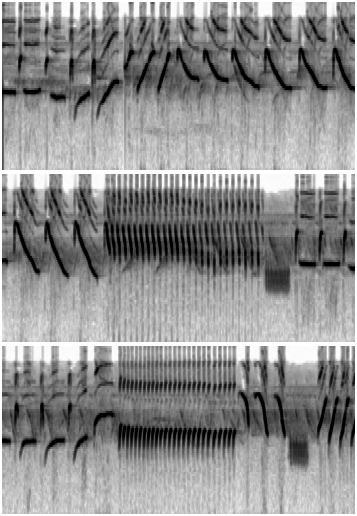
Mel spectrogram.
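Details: Vigorous canary song meant to prompt sluggish pet canaries to sing. Varied tours follow each other: chains of rising and falling whistled sweeps, a dense buzzy trill, lower rolling notes and a high rattling phrase.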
